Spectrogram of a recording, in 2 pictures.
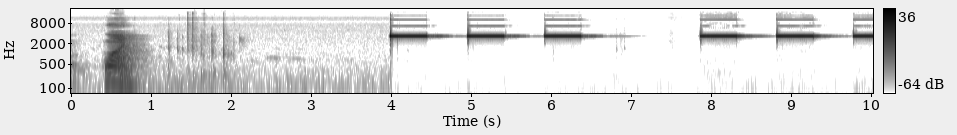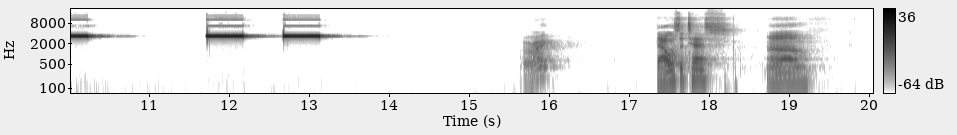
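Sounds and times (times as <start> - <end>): smoke alarm high-pitched beeps: 4.0 - 6.8, 7.9 - 10.8, 11.7 - 13.7.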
